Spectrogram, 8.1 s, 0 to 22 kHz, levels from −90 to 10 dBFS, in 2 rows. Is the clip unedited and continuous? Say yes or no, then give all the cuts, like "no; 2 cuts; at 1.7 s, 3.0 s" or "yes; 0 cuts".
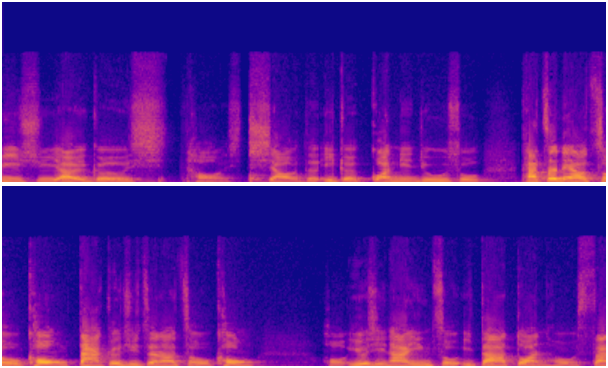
no; 1 cut; at 1.6 s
